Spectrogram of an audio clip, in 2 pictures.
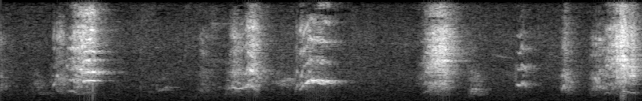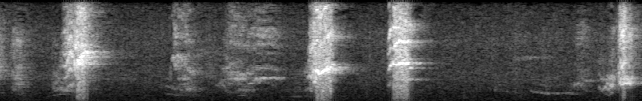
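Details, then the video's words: Bali myna singing vigorously in gacor style, a loud mix of raspy squawks, clicks and short whistled slurs spaced irregularly, with a soft low squeak between phrases. "Suara Burung Jalak Bali Gacor"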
